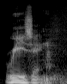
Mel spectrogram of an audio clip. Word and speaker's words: Rising: spelled like the rising sun, but apparently pronounced Riesing.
